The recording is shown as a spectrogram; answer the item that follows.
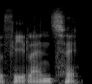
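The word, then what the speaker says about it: Firenze: 现在很多朋友到佛罗伦斯旅行啊，我一直喜欢把佛罗伦斯翻译成真正意大利文的 “filenze”，就是翡冷翠。我觉得“ 翡冷翠” 就翡翠中间加一个“ 冷” 这个字是最好的翻译，因为意大利文发音就是 “filenze”。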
